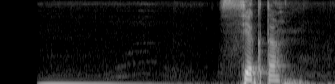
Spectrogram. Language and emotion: Russian, neutral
